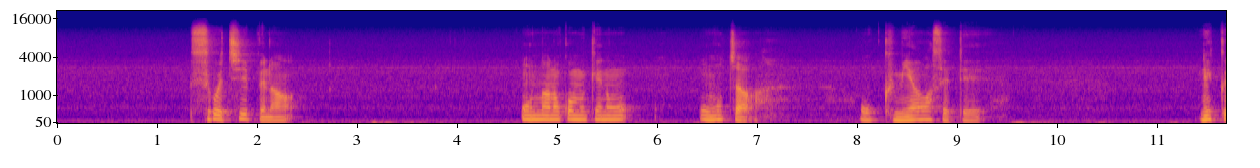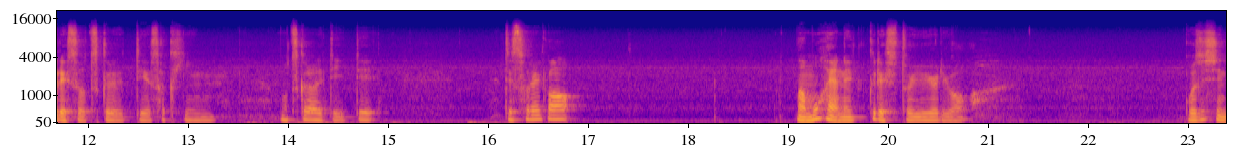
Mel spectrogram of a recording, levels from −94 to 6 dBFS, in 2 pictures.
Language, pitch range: Japanese, 120-140 Hz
